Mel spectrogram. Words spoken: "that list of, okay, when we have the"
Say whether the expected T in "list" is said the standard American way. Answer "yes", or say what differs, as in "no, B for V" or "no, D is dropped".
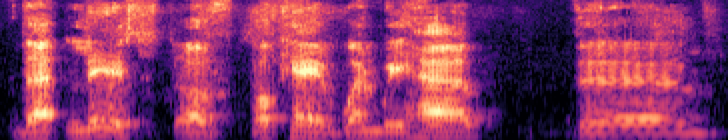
yes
